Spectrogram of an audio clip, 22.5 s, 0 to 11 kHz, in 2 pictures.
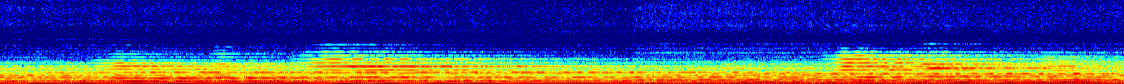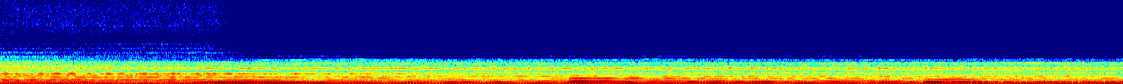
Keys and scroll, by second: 2.6 ctrl+z, 3.4 ctrl+z, 4.9 ctrl+y, 10.0 Delete, 17.3 F9.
